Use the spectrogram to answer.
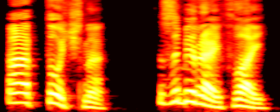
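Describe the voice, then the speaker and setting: A sharp-tongued young girl who teases her brother, as a man reads her out. Her voice sits high and mocking. The sound is dry and close. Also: very animated, unhurried, no room sound, heavily acted. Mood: offhand. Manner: sarcastic, teasing.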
